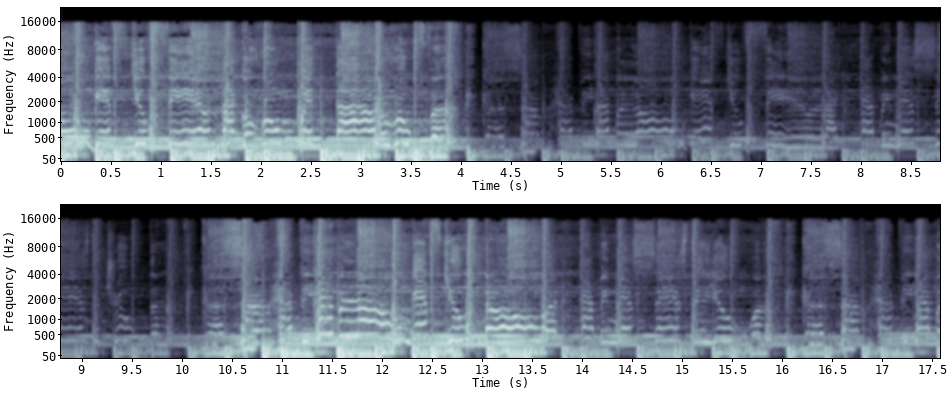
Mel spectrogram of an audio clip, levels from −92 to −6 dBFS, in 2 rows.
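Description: At 3.66 s there's a small jump forward in the sound, the mark of a dropped buffer (overrun). The likely cause is the recording side not collecting its samples before the hardware wrote over them, so roughly 30 ms of audio vanished and the two sides were butted straight together. No gap of silence, just that slight skip.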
